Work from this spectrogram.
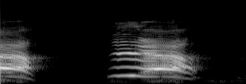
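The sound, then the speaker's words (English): A single voice imitates a crowd cheering as a breaststroke swimmer's head surfaces: a short vocal whoop, a pause, then a longer drawn-out cheer. “They're cheering. but it's in these waves as his head pops out. It's really kind of, it's so cool to watch, is every time in the breaststroke he comes out, the whole crowd goes,”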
